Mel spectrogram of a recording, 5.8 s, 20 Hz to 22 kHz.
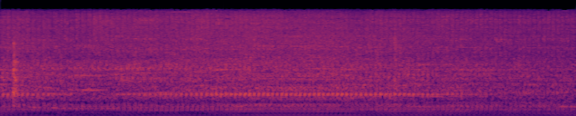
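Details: New Holland 1320 diesel tractor with a bad injector, running on about 2¼–2.5 cylinders: uneven, lumpy idle at around three to four pulses a second; owner thinks it needs an injector.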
